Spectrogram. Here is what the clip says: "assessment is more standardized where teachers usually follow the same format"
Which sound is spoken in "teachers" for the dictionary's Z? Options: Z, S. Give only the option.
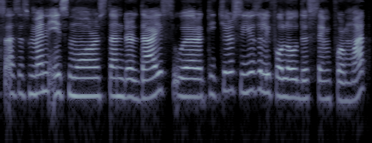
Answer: S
